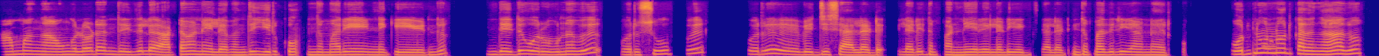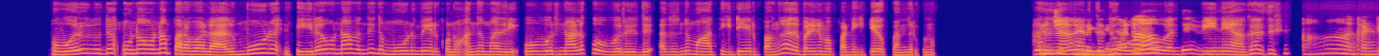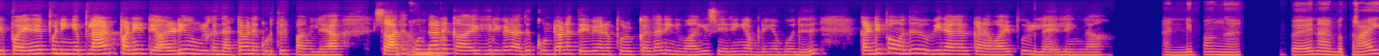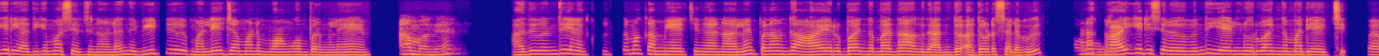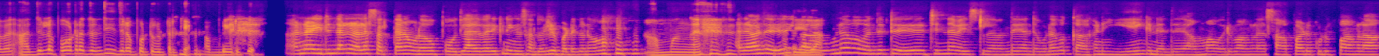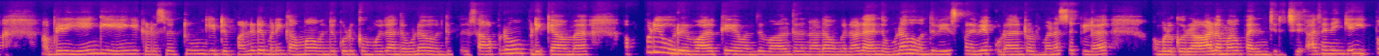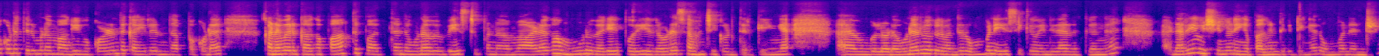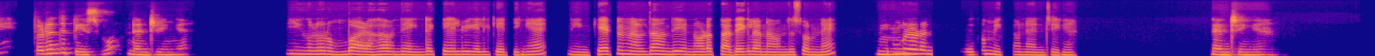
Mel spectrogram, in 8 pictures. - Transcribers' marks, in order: in English: "வெஜ்ஜு சாலடு"; in English: "எக் சாலட்"; laughing while speaking: "அதனால எனக்கு வந்து உணவு வந்து வீணே ஆகாது"; in English: "பிளான்"; in English: "ஆல்ரெடி"; laugh; laugh; chuckle; inhale; in English: "வேஸ்ட்"; inhale; inhale; "உணவை" said as "உணவ"; in English: "வேஸ்ட்"; laughing while speaking: "அழகா மூணு வகை பொரியலோடு சமைச்சு குடுத்திருக்கீங்க"; inhale; inhale; unintelligible speech
- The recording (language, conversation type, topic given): Tamil, podcast, வீடுகளில் உணவுப் பொருள் வீணாக்கத்தை குறைக்க எளிய வழிகள் என்ன?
